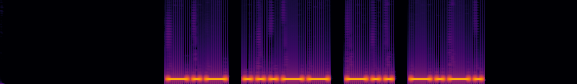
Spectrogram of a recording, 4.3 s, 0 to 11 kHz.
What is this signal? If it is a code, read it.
Morse code, heard as a keyed tone, about 25 wpm, 700 Hz. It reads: K3DC
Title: USA Call Signs - 4 Characters - 2x Character Spacing - 25wpm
